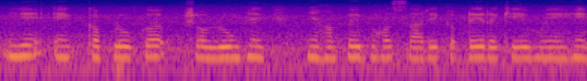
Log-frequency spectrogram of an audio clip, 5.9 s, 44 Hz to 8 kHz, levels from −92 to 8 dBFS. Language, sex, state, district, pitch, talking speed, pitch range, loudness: Hindi, female, Bihar, Muzaffarpur, 200 Hz, 145 wpm, 195-205 Hz, -30 LUFS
